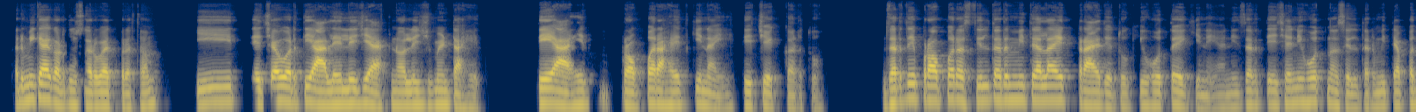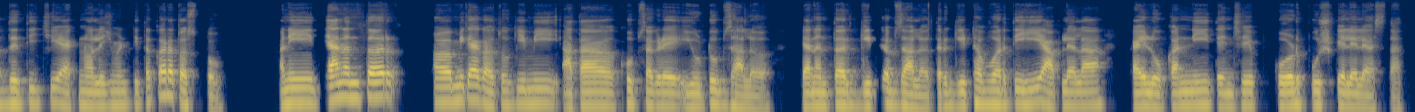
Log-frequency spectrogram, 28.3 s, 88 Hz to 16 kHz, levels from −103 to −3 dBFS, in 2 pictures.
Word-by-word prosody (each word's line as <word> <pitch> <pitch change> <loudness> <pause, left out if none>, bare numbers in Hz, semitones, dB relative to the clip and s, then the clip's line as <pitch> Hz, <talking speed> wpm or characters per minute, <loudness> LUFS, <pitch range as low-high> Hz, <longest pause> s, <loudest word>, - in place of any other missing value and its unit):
तर 135 - -1
मी 155 +3 0
काय 160 -1 +8
करतो 130 -3 0
सर्वात 115 -1 +2
प्रथम 110 +2 -4
की 135 +2 -5 0.2
त्याच्यावरती 145 +1 +4
आलेले 125 +2 +4
जे 135 +2 +2
अ‍ॅक्नॉलेजमेंट 120 +2 0
आहेत 95 -3 -3 0.6
ते 135 0 +7
आहेत 120 -1 +5 0.3
प्रॉपर 115 +2 +3
आहेत 120 -1 +2
की 130 - -2
नाही 100 -5 -5
ते 115 - -1
चेक 110 -3 -3
करतो. 95 -2 -11 0.7
जर 135 0 +5
ते 170 - +3
प्रॉपर 155 +1 +5
असतील 150 0 -1
तर 155 0 +3
मी 155 0 -2
त्याला 155 0 +5
एक 150 0 +1
ट्राय 120 -2 +5
देतो, 110 -1 -6
की 120 - -5
होतंय 115 0 -1
की 100 -2 -12
नाही 95 -1 -11
आणि 100 +2 -11
जर 125 -1 -3
त्याच्याने 130 +2 -4
होत 145 0 -2
नसेल 110 -5 -5
तर 110 0 -7
मी 115 +1 -6
त्या 120 - 0
पद्धतीची 130 +2 -4
अ‍ॅक्नॉलेजमेंट 115 0 -4
तिथं 120 +4 -7
करत 195 0 +3
असतो. 95 -7 -4 0.6
आणि 135 +1 0
त्यानंतर 175 +2 +4 0.4
अ, 145 0 +3
मी 150 - -1
काय 160 -1 +4
करतो, 120 -2 -2
की 130 +1 -5
मी 130 -1 -5
आता 115 +2 +1 0.3
खूप 130 -1 -5
सगळे 115 -2 0 0.2
Youtube 110 +3 -3
झालं. 95 -4 -4 0.3
त्यानंतर 115 +1 +1
GitHub 115 +2 -2
झालं 105 -5 0
तर 110 - -3
GitHubवरतीही 125 +2 -2
आपल्याला 115 0 -1 0.4
काही 110 +1 +3
लोकांनी 115 +2 -2
त्यांचे 110 +1 -3 0.2
कोड 115 0 +3
पुश 120 -1 -3
केलेले 110 -3 0
असतात, 95 -2 -9
120 Hz, 155 wpm, -24 LUFS, 115-135 Hz, 0.7 s, काय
